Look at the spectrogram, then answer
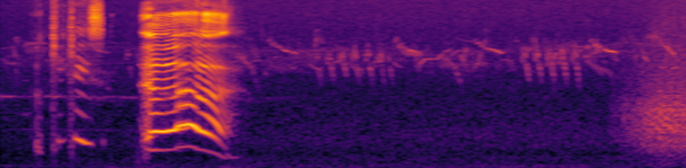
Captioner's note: birds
